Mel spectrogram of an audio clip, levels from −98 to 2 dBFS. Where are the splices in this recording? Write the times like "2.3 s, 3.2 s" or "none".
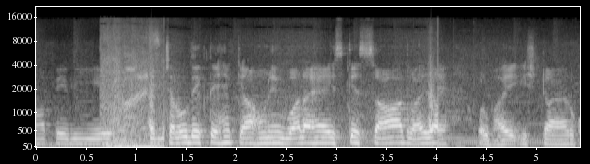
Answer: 1.3 s, 4.0 s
